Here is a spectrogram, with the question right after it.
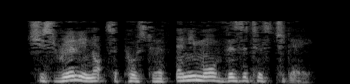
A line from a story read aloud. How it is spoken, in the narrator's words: Victoria muttered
